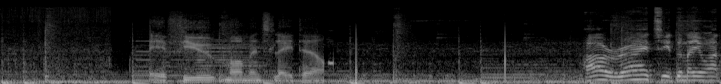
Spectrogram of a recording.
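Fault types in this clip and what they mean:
Loud pop: sharp pops at 3.56–3.59 s and 5.05–5.08 s, far louder than the sound, which continues unbroken beneath; likely a switch or static voltage spike.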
